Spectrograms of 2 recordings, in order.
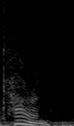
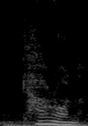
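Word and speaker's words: Charon: is a little off the name you heard wasn't karen it was c-h-a-r-o-n as in caron the ferryman of the dead karon who in exchange for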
